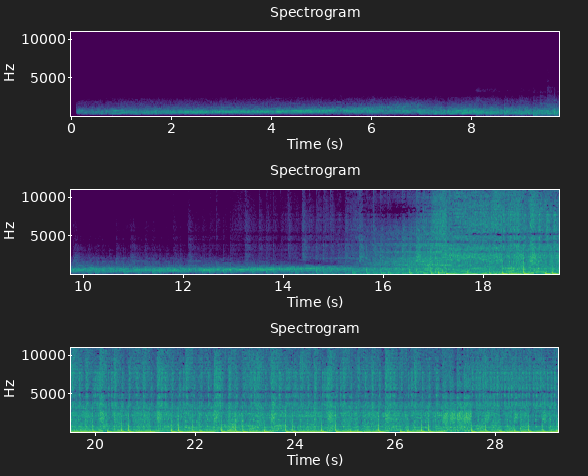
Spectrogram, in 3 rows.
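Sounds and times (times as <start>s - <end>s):
phonk music: 0.1s - 29.2s.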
